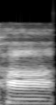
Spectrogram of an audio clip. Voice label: "pa", pinyin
